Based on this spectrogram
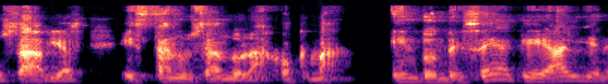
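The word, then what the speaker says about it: חכמה: En hebreo se pronuncia Hokmah y usualmente se traduce al español como sabiduría. Es un atributo de Dios que Dios usó para crear al mundo y Hokmah ha sido entretejida en la tela de las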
